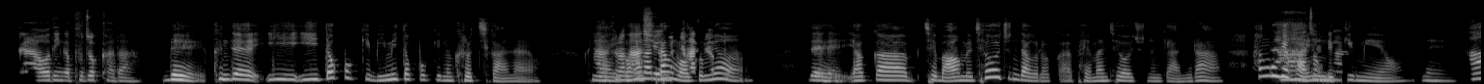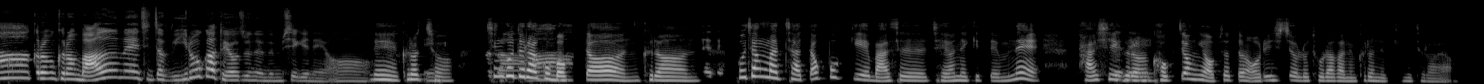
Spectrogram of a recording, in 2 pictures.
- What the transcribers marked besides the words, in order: tapping; other background noise
- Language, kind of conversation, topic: Korean, podcast, 불안할 때 자주 먹는 위안 음식이 있나요?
